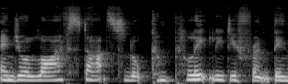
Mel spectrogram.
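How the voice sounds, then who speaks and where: Dark and mellow in tone, a woman's voice sits at a medium pitch. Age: 30s. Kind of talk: solo podcast monologue.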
